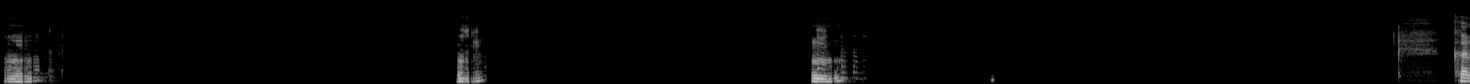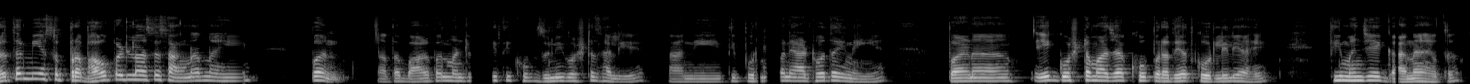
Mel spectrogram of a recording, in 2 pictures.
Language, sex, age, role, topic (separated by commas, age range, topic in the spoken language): Marathi, male, 25-29, guest, बाळपणीच्या गाण्यांचा तुमच्यावर काय प्रभाव पडला आहे?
